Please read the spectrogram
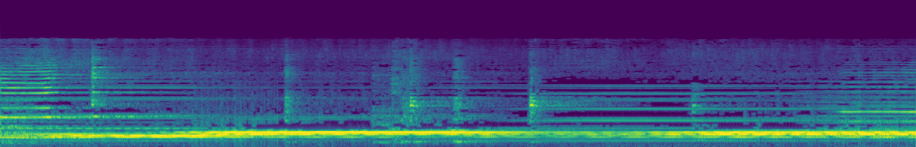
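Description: Clarinet playing long held notes over a steady low tone, the upper pitches changing abruptly several times, a little quieter for a couple of seconds past the middle.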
